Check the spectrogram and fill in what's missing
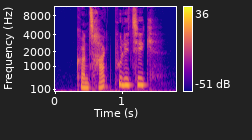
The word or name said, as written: kontraktpolitik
